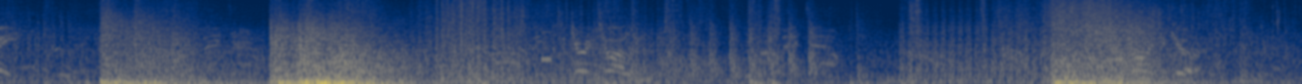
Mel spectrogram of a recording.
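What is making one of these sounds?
Automatic gunfire bursts loudly in short volleys.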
